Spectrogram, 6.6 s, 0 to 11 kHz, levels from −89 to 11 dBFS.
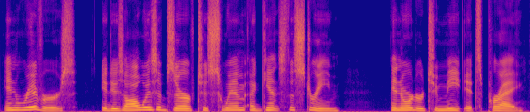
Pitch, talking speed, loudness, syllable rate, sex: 200 Hz, 155 wpm, -15 LUFS, 4.2 syllables/s, female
